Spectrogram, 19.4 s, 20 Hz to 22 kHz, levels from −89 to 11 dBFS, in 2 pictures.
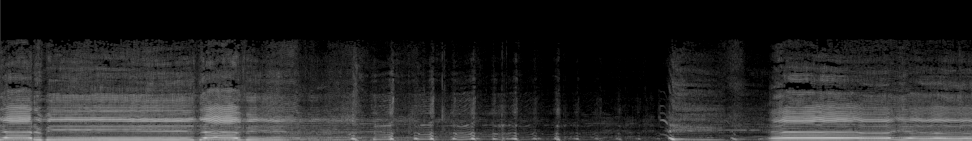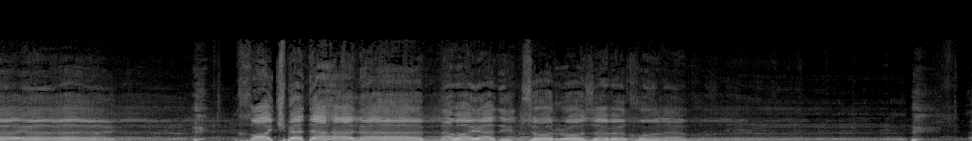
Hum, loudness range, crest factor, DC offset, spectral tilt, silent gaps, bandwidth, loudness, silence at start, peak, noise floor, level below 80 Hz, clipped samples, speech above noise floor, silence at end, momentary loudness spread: none; 13 LU; 18 dB; under 0.1%; -3.5 dB/octave; none; 16 kHz; -28 LUFS; 0 s; -12 dBFS; -56 dBFS; -56 dBFS; under 0.1%; 28 dB; 0 s; 22 LU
